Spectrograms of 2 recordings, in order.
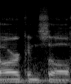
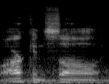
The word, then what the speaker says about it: Arkansas: should check it out how come the S at the end of Arkansas isn't pronounced because it's state law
